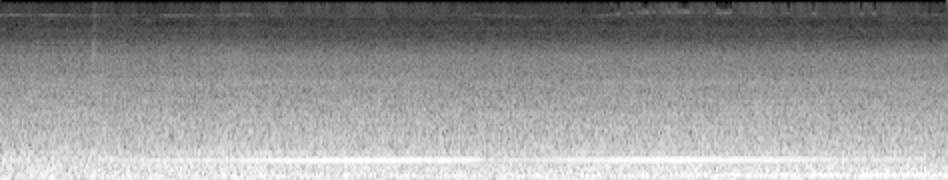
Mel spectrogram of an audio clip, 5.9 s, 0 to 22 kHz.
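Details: 2020 Pleasure Way Plateau FL (2019 Sprinter 3500XD), recorded on a phone inside the cabin at 80-90 km/h after driveshaft and differential replacement: a loud, constant mid-pitched whine over road rumble. Drivetrain whine, source unknown.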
